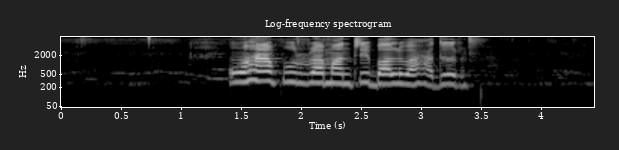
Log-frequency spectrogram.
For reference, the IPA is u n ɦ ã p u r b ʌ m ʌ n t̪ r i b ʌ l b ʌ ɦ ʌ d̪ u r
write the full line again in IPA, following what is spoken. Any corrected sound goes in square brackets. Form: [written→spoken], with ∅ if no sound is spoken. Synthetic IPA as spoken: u [n→∅] ɦ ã p u r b ʌ m ʌ n t̪ r i b ʌ l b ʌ ɦ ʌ d̪ u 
